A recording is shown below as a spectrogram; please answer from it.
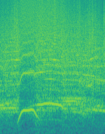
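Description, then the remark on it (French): A live audience cheers in a loud, steady roar, with a single rising-and-falling whoop cutting through early on, then the crowd noise carrying on unbroken. “Décidérez, devant public à la facté, faites du bruit!”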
